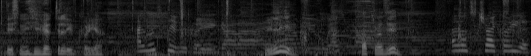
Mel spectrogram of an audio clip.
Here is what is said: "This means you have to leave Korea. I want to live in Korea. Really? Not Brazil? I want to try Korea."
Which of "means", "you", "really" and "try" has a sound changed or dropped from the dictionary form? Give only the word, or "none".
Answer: means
